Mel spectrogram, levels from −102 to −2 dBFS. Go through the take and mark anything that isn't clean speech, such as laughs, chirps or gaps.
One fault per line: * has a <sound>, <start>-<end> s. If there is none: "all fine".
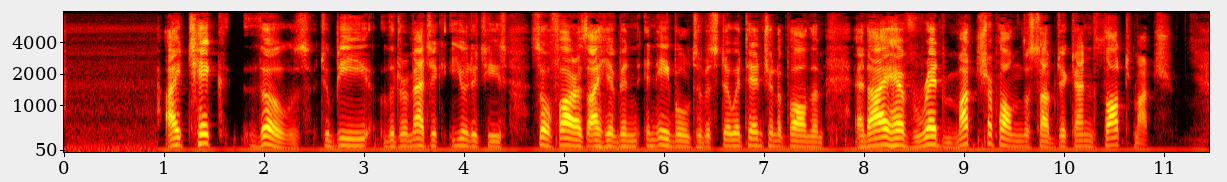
all fine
